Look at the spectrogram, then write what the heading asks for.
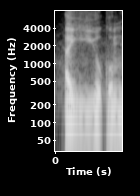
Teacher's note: حمزہ کو یا سے سختی سے ملائیں گے، کاف کو باریک پڑھیں گے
